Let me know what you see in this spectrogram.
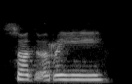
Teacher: give two seconds on the last bit even in the pause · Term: elongation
